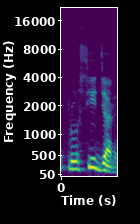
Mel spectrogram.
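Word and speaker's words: procedure: है अब प्रोड्यूसर दौरे नहीं प्रोसीजर नहीं बल्कि प्रोसीजर क्या बनेगा इसका प्रोसीजर आप लोग जानते हो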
